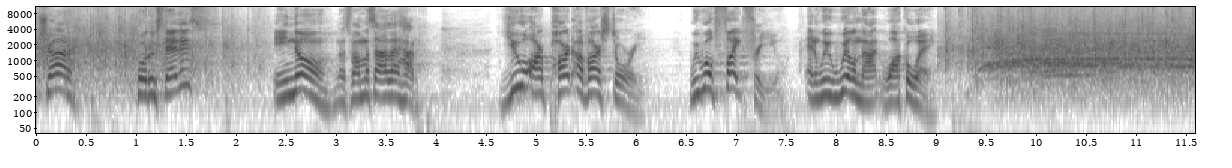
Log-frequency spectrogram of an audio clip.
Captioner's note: speaking in spanish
